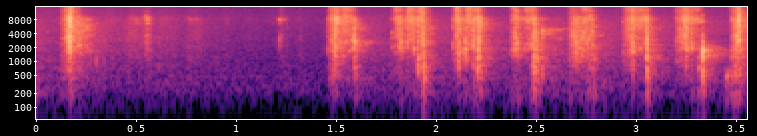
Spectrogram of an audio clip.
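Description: Close, crisp riffling of a tarot card deck in quick bursts, a few isolated snaps first, then a rapid run of flicking shuffles.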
